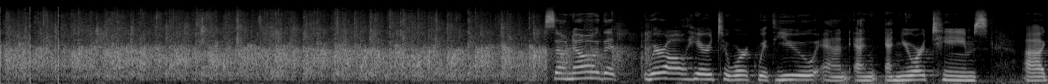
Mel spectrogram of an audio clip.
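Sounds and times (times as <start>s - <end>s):
audience applause: 0.0s - 6.5s
speech: 5.6s - 10.4s.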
